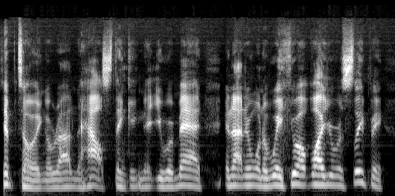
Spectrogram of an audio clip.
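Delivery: low, downcast retold explanation; subdued, dark mood. Husband explains tiptoeing around wife, subdued. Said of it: "kind of in a dark place".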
